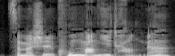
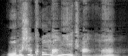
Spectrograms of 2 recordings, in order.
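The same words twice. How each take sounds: First: Composed, unhurried counter-question; cool rebuttal. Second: High-pitched, dismayed “空忙一场”; startled protest. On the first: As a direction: answer the panic coolly, at normal pitch. Cool schemer rebuts the startled protest. (冷静从容地反问) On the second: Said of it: "吓了一跳". (高声惊慌地抱怨) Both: A narrator's reading.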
